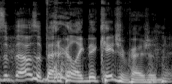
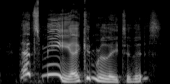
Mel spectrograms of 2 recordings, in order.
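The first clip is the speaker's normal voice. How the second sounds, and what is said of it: Poor imitation of a woman's voice. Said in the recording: “That was a very bad woman impression.”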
